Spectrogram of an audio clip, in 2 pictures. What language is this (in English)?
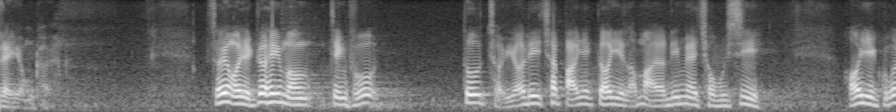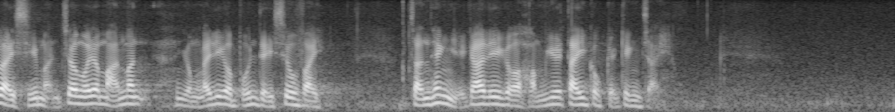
Cantonese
